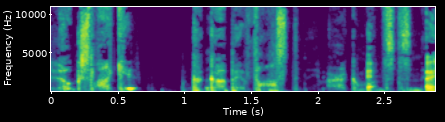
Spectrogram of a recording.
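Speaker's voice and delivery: hushed, conspiratorial whisper; whispered aside. Acted. Host joking about a Japanese motorbike, whispered aside. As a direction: whisper it like a sly remark on the side.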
